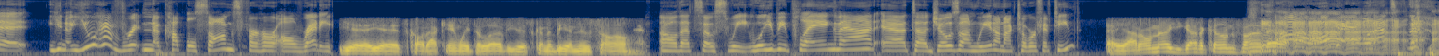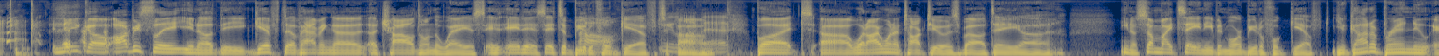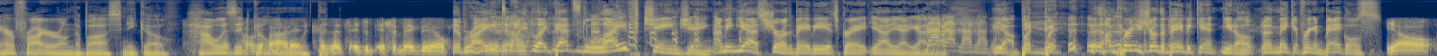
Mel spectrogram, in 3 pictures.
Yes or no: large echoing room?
no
